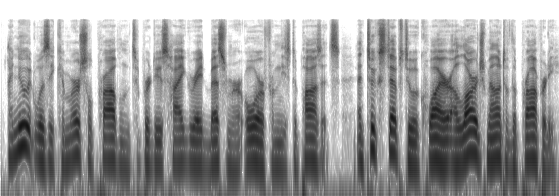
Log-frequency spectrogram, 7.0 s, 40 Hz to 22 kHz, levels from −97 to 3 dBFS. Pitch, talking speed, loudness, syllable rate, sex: 120 Hz, 230 wpm, -18 LUFS, 6.8 syllables/s, male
